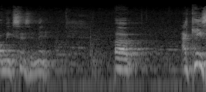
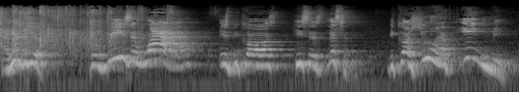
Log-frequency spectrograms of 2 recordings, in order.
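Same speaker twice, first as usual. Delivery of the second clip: high, loud shouted sermon; preaching shout; 6 semitones higher, 9 dB louder, slower than usual. Acted. Preacher defying the devil before his congregation, shouting. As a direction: thunder it at the devil.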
